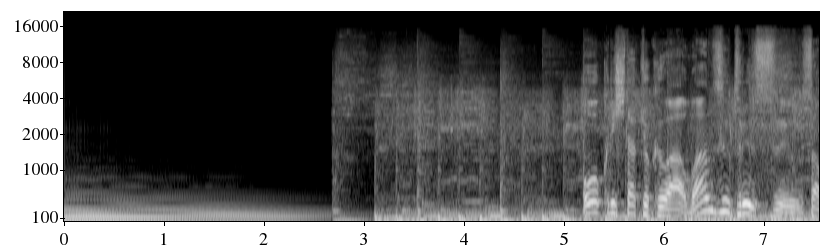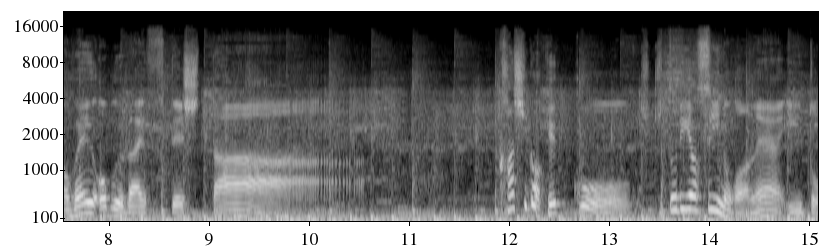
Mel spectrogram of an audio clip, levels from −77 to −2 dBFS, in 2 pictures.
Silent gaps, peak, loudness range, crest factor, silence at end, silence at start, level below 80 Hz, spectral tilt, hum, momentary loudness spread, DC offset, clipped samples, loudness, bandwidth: none; -6 dBFS; 12 LU; 14 dB; 0 s; 0 s; -28 dBFS; -4.5 dB/octave; none; 14 LU; under 0.1%; under 0.1%; -20 LUFS; 16.5 kHz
